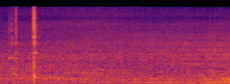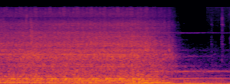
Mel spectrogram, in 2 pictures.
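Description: car engine arriving

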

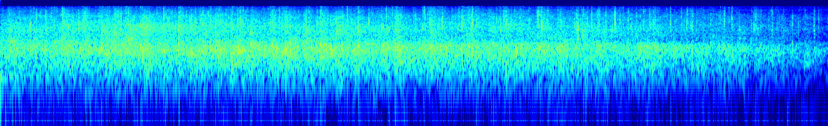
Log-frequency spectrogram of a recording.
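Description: audience applauding

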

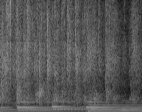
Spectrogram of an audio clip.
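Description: audience applauding

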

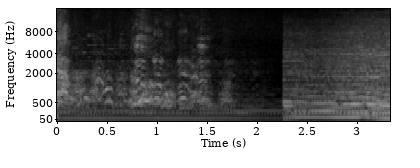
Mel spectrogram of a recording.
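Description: dogs barking and yipping

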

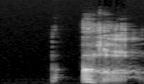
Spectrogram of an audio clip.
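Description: burp

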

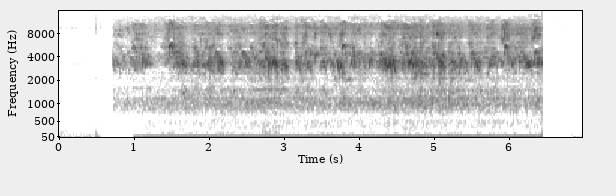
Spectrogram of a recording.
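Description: birds chirping

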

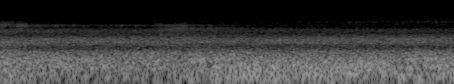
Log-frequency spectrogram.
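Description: ocean waves washing ashore

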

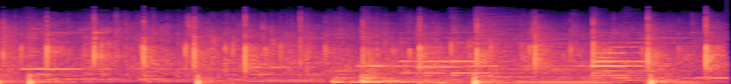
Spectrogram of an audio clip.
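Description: applause from church audience

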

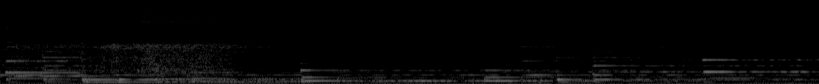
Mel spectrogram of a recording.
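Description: ocean waves

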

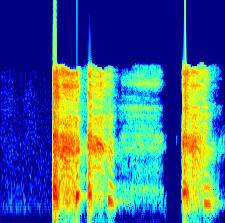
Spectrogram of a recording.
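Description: coughing

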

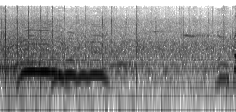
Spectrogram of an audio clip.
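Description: audience applause

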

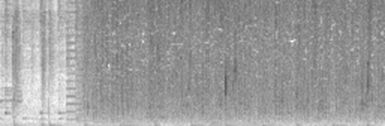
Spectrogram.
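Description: rain falling sound effect

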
